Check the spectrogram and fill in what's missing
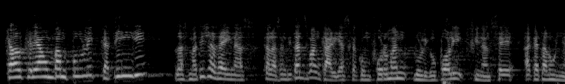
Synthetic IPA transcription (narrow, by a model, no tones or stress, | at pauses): kalˠkɾeaumbampuβ̞likːət̪iŋɡi | ləzmət̪eʃəzɛjnəskələzənt̪it̪ad͡zβəŋkaɾiəskəkuɱfoɾmənluliɣupɔlifinənseəkət̪əluɲə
